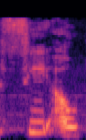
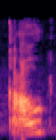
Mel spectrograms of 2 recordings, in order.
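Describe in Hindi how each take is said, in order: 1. यह s ध्वनि से शुरू होता है, जैसे 'see out'। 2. यह k ध्वनि से शुरू होता है, जैसे 'kout'। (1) "सी आउट होता है" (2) "अक्सर लोग काउट कहते हैं, काउट नहीं होता"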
